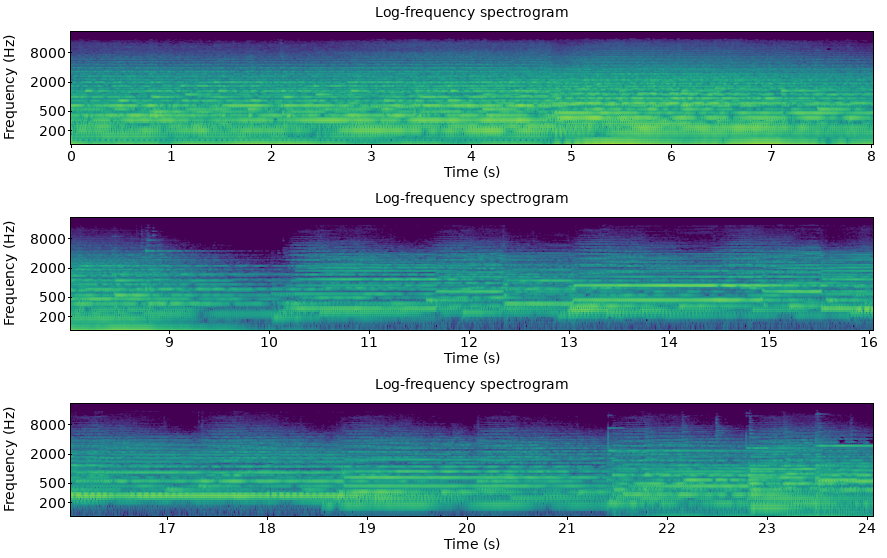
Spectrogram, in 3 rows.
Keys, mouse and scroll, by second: 6.7 a, 8.4 shift+a, 13.4 s, 16.4 Tab, 18.5-19.8 typing, 18.9 ctrl+Tab, 20.4 Tab, 22.0-23.7 typing.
